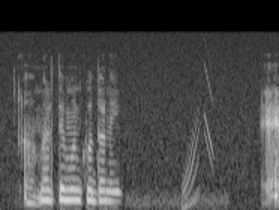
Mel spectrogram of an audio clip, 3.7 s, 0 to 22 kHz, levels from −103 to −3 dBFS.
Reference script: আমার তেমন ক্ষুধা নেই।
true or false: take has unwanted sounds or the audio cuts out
true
